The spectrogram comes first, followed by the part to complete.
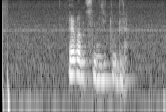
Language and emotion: Russian, neutral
